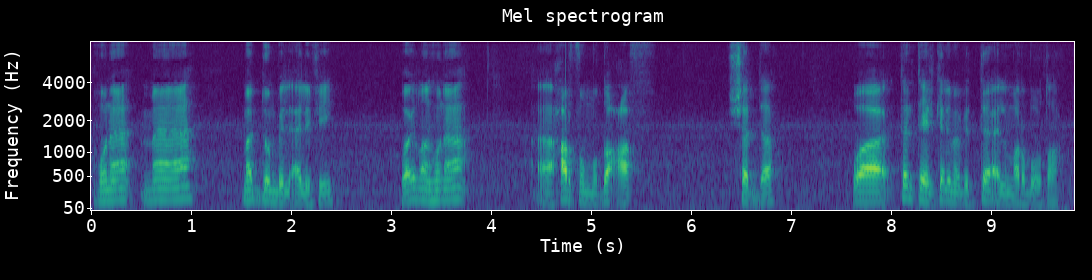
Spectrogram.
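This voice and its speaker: A man's voice: medium pitch, creaky, slight background noise. A male teacher giving a recorded primary school lesson, stretching out and repeating syllables as he explains spelling.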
